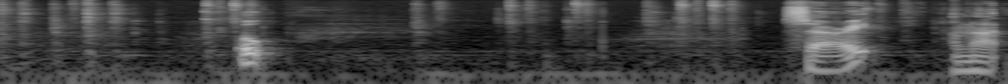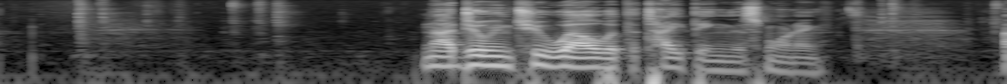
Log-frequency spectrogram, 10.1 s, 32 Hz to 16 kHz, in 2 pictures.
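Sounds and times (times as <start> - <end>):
computer keyboard typing: 0.0 - 1.4, 2.0 - 6.8, 9.4 - 10.0.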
